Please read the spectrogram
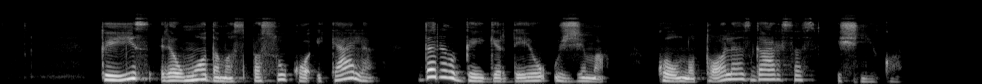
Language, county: Lithuanian, Vilnius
